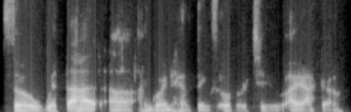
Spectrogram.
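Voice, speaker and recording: A man with a very deep voice and a breathy, husky texture. He delivers earnest, prepared opening remarks over a video call. The sound is close and dry. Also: normal speed, no room sound. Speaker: workshop facilitator.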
